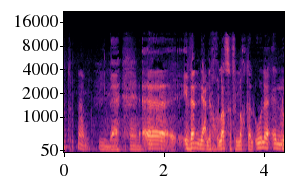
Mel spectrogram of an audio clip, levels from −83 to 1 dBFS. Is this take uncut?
yes; 0 cuts

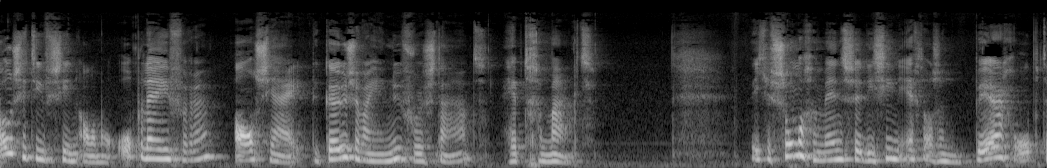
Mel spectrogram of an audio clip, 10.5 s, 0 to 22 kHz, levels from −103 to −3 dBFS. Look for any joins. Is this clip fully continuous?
no; 1 cut; at 2.3 s

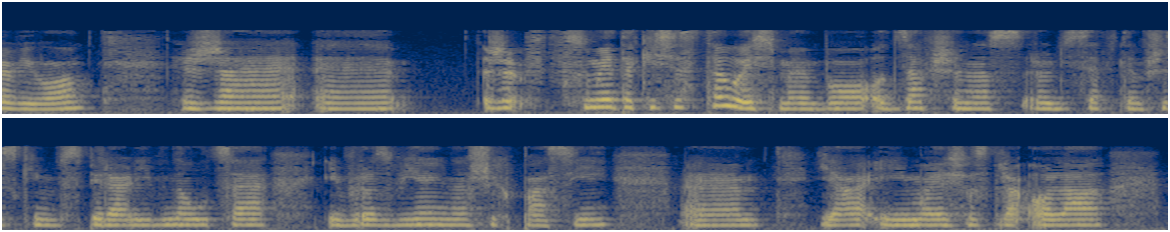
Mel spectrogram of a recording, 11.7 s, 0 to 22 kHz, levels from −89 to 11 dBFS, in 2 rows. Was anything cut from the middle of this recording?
no; 0 cuts

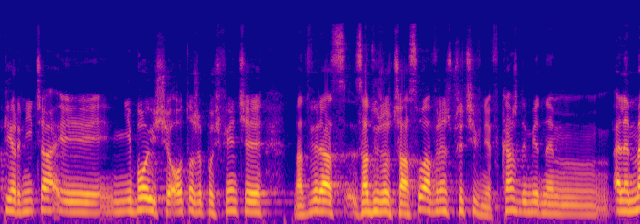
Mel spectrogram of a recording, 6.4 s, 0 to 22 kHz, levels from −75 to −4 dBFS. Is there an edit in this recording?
no; 0 cuts

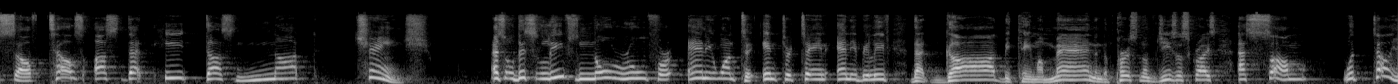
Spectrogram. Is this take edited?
no; 0 cuts

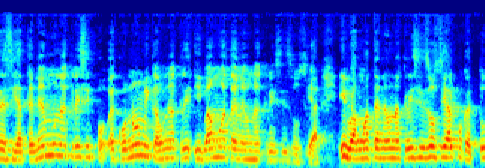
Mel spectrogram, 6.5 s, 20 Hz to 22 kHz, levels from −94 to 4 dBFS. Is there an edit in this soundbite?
no; 0 cuts

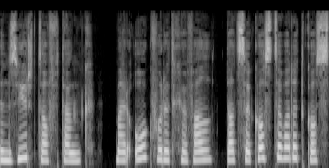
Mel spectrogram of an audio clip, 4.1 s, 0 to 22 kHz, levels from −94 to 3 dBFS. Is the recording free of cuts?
no; 2 cuts; at 1.3 s, 2.7 s

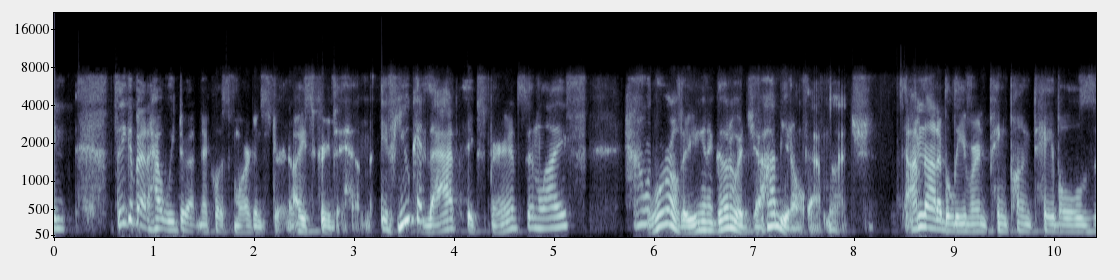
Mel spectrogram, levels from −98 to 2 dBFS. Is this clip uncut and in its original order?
no; 8 cuts; at 1.2 s, 2.4 s, 2.8 s, 3.7 s, 5.9 s, 7.5 s, 8.4 s, 8.9 s

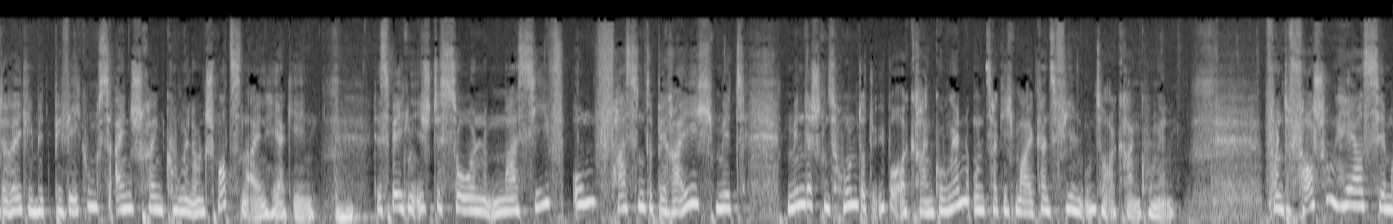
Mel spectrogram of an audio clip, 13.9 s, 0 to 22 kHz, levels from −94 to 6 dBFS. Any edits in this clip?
yes; 2 cuts; at 9.9 s, 10.4 s

